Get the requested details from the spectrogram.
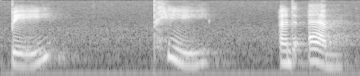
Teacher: the bilabial sounds these are produced with two lips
